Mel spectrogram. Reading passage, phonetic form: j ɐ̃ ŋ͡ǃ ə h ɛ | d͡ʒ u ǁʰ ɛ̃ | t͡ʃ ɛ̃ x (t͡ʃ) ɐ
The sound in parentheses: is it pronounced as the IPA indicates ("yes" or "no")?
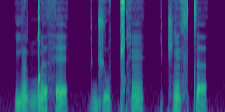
no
